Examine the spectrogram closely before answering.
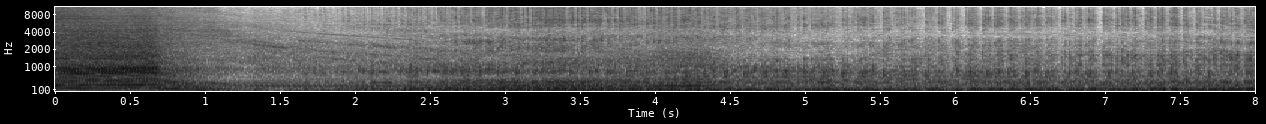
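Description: Tyres squeal and hiss on the track during a burnout.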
